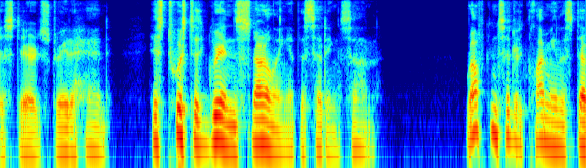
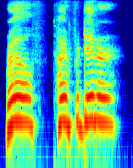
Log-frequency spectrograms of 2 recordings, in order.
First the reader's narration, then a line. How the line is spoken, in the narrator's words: Ralph's mom shouted from the front door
